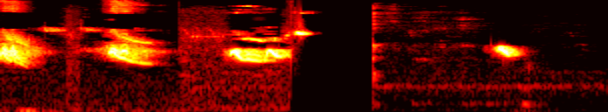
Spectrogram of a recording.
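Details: Western bluebird uttering a burst of husky, slightly burry chirps, two close together then a final brief note, with nothing else audible.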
